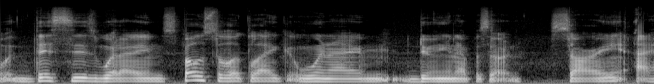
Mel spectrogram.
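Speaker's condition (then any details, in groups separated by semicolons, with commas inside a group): Traumatic brain injury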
